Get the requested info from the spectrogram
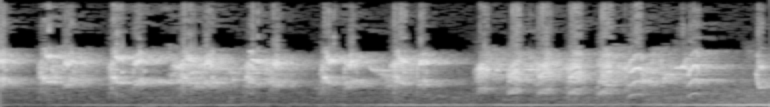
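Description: Long-tailed shrike singing a fast, harsh stream of scratchy, chattering notes with brief gaps, over a steady low electrical hum.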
